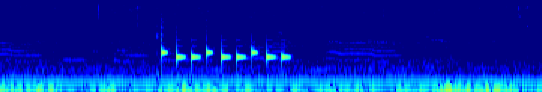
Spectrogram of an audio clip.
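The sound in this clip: Phone ringtone sounding for an incoming call: a quick run of short electronic beeps lasting about a second, over a low steady hum.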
